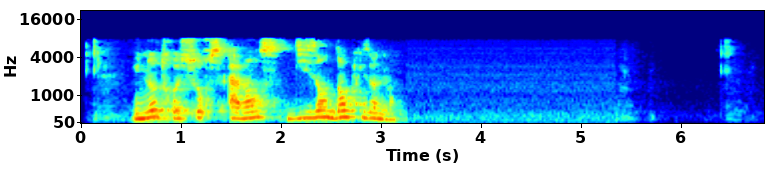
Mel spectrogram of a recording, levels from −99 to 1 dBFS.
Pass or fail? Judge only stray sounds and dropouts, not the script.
pass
